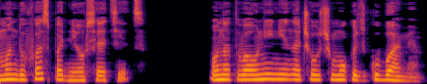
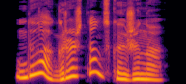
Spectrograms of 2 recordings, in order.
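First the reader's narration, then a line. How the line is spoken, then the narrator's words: Proud group exclamation. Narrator (Russian): гордо воскликнули дочери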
